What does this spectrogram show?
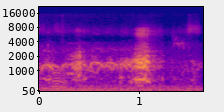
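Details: Geese fed bread in the evening squabble, a brief burst of overlapping honks topped by one loud, harsh call.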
